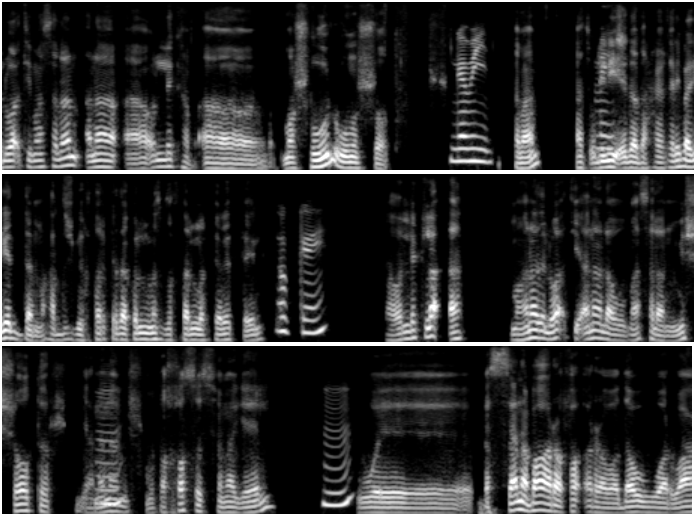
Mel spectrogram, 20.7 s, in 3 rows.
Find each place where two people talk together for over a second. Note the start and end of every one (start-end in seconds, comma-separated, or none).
none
